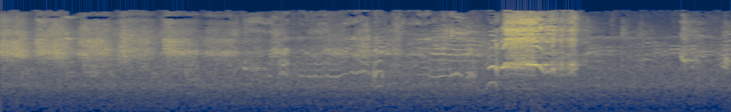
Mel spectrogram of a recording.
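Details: Coastal roost of Tonga flying foxes at early morning as the colony comes back to the trees; continuous high squealing chatter with wavering whines and one loud piercing screech near the end.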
